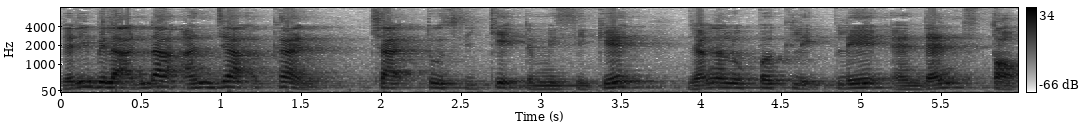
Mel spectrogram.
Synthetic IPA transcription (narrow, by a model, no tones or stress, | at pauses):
d͡ʒadibilaandahʔaɲd͡ʒaakan | t͡ʃat̪ːusikɪt̪̚dəmisikɪt̪̚ | d͡ʒaŋãnlupəklik̚plet̪̚ɛ̰̃ndɛnst̪ɔp̚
